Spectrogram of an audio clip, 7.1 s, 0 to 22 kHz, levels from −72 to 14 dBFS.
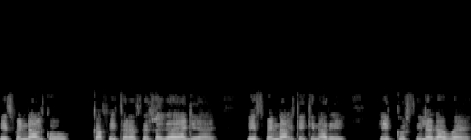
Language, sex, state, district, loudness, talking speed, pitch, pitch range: Hindi, male, Bihar, Lakhisarai, -18 LUFS, 150 wpm, 150 Hz, 140-160 Hz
